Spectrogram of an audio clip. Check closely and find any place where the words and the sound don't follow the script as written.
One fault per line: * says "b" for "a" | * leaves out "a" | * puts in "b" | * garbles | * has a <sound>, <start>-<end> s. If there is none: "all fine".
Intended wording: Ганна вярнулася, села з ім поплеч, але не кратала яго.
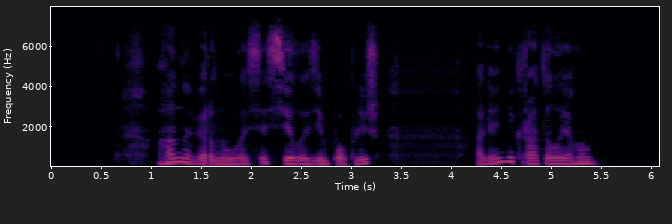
all fine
